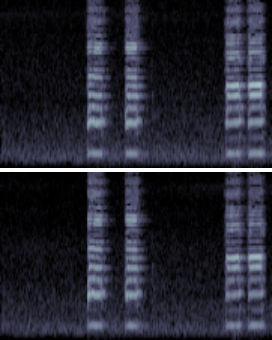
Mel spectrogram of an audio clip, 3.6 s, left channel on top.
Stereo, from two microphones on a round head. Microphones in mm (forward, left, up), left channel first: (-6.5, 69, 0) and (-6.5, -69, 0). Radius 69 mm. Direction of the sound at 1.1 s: 20° right (ahead or behind).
